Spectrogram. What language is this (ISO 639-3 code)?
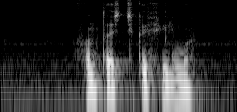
rus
